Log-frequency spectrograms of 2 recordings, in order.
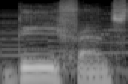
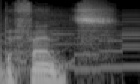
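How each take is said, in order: First: The stress is on the first syllable. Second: The stress is on the second syllable. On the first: This is how Americans say it. The speaker calls it wrong. "They really put the emphasis on the D" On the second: This is how it is meant to be said. The speaker calls it right. "It was supposed to be defense"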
